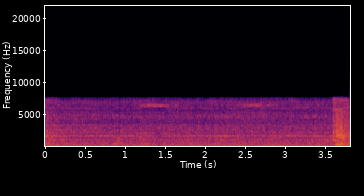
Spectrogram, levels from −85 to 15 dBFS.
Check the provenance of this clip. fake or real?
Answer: fake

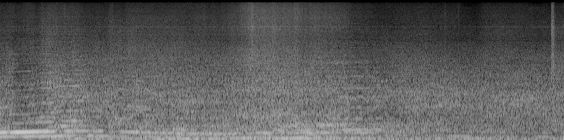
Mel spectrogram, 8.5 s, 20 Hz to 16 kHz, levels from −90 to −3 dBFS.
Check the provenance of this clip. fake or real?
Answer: fake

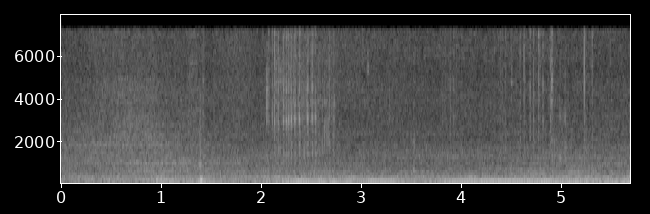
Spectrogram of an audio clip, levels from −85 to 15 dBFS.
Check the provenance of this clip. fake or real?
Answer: real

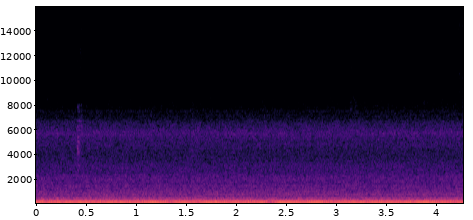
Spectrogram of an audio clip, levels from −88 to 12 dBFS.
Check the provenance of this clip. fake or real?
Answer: real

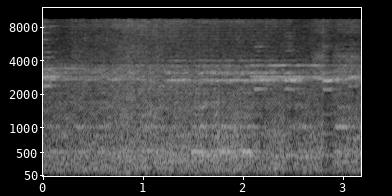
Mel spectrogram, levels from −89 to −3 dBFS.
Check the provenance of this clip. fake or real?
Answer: fake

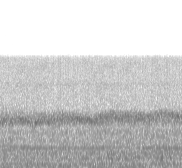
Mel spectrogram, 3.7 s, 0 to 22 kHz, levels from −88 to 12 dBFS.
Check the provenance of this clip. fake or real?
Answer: real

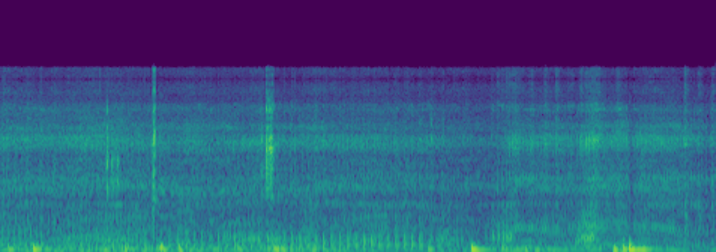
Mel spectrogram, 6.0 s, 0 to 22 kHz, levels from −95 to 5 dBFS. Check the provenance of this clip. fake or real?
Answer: real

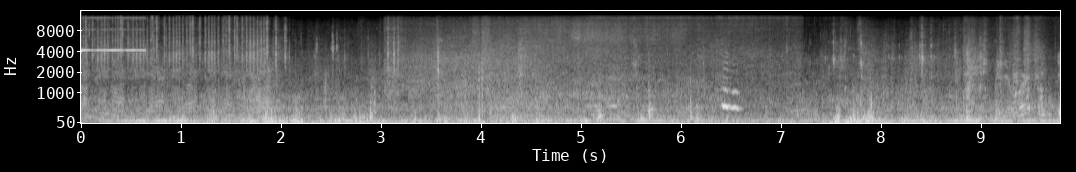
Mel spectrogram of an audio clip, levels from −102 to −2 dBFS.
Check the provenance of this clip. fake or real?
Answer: real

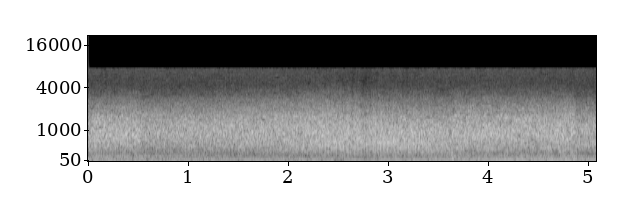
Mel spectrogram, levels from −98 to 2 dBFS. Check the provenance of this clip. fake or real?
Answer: fake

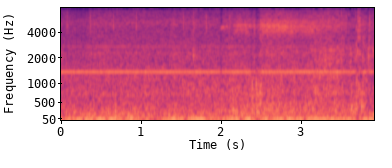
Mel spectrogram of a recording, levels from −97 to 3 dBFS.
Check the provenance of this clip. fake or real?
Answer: real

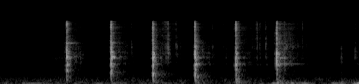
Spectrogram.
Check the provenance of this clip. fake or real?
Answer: fake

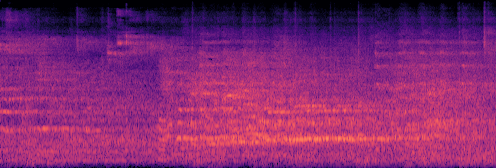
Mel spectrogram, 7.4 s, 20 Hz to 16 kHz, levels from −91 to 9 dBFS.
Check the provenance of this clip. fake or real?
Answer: fake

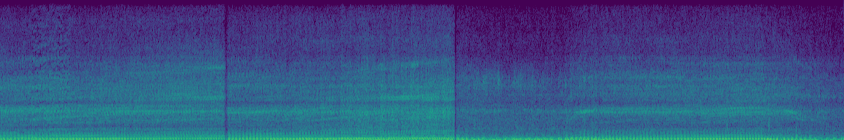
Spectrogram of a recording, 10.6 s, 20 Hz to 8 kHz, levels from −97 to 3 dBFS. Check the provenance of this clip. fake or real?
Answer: real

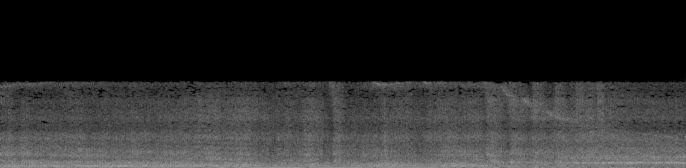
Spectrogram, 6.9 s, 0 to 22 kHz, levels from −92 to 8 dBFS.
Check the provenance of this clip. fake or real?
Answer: real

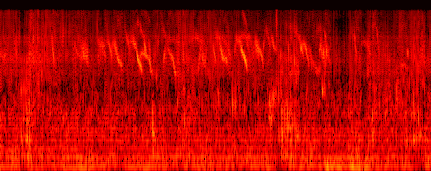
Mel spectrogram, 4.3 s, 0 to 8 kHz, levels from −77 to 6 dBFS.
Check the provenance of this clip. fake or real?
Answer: fake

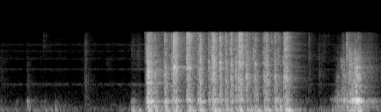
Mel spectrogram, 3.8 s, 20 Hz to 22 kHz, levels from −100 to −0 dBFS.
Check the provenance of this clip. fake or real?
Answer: real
